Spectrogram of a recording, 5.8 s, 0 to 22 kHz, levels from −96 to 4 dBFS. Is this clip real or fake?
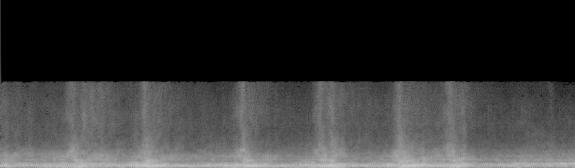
fake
